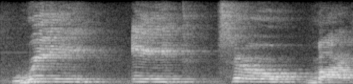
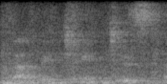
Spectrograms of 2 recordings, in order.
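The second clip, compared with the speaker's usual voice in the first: nothing changes whispered slowly; whispered punchline; 6 semitones lower, 15 dB quieter, slower than usual. Shown as a demonstration. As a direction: whisper it, slow and low. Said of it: "if nothing changes".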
